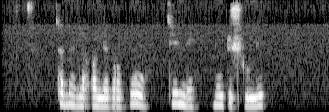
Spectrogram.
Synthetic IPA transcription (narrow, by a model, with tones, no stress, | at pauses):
ta˦ɗa˨la˨ʔɔ˨lɛ˨βa˨βu˦˨ | ti˦nɛ˨ | mu˦tu˨ʃu˨li˦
